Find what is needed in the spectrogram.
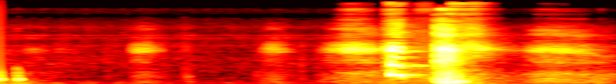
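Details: Person who thinks they are coming down with something, overcome by repeated sneezes: quiet sharp inhalations building up, then a loud explosive burst through nose and mouth and trailing exhale.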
